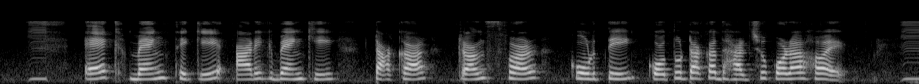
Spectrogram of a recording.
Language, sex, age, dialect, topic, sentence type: Bengali, female, 25-30, Standard Colloquial, banking, question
